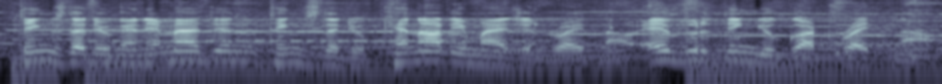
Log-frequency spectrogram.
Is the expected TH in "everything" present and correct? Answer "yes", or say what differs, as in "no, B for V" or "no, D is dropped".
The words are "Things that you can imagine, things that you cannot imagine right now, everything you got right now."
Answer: no, T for TH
